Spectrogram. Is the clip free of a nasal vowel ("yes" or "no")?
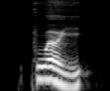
yes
